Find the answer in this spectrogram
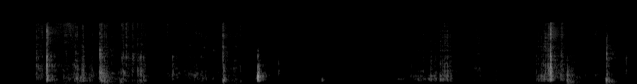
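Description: Small paper snips cutting through folded designer paper: a quick run of snips in the first second and a half, then scattered clicks and paper rustles, with a louder one near the end.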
